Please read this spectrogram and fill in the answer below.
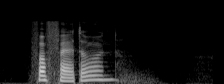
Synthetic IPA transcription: fɒfæd̥ɐn

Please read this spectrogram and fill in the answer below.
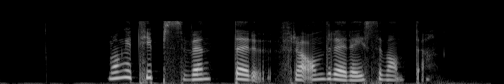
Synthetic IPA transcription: mɑŋət̪ʰɪpsʋɛnt̪əɾfɾɑ̰ːʔɑ̰nd̪ɾəɾeɪsəʋɑnt̪ə

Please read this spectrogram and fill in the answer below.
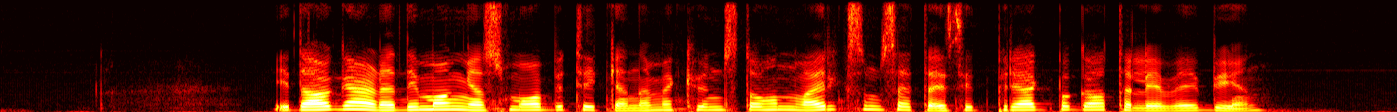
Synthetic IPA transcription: ḭːd̪ɑːɡæːɖeːd̪iːmɑŋəɑːsmoːbʉt̪ʰɪkənəmeːkʰʉnst̪oːhɔnʋæɾksm̩sɛt̪əɪsɪt̪̚pʰɾeːɡ̚poːɡɑːt̪əliːʋəiːbyːən

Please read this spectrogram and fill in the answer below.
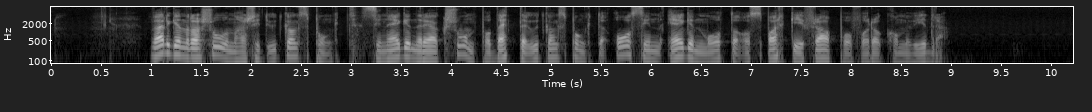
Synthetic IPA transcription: ʋæːɾɡɛnəɾɑʃuːnhɑːʂɪt̪ʉːt̪ɡɑŋspʰʊŋkt̪sɪneːɡənɾɛɑkʃuːnpʰoːd̪ɛt̪əʉːt̪ɡɑŋspʊŋkt̪əʔoːsɪneːɡənmoːt̪əʔo̰ːspɑɾkəiːfɾɑːpʰoːfɔɾoːkʰɔməʋiːd̪ɾə̰

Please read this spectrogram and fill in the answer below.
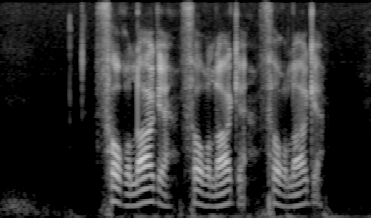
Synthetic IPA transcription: fɔʁlɑːɡəfɔʁlɑːɡə̰fɔʁlɑːɡə̰

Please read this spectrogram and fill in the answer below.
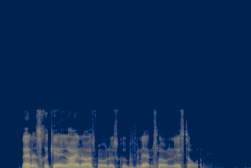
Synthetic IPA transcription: læn̰ð̩ˠsʁɛɡ̥e̝ɐeŋʁɑ̈ɪnɐɒ̽smeɔ̽nɐsɡ̥uðˠpʰɒ̽finæn̰slɐʊnɐnesd̥əɒ̰ː

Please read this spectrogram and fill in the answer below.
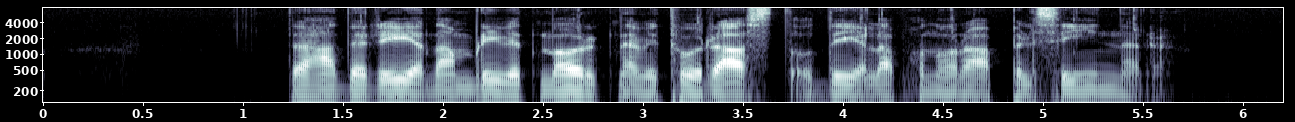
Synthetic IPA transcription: d̪̥ɛɦad̪ːəɾeːd̪anbliːvɪt̪mœɾk̚t̪næɾvɪt̪ʰuːɡɾast̪ʰɔ̰d̪eːlapʰɔnoːɾapʰɛlsiːnə̰ɾ

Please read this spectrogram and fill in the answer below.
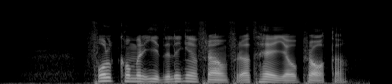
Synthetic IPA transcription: fɔlkʰːɔmːəɾiːd̪əlɪɡənfɾamːfœ̰ɾʔat̪hɛjːaɔpʰɾɑːt̪ʰa̰

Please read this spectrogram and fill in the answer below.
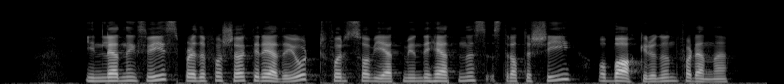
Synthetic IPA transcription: ɪnleːd̪nɪŋsʋiːsbleːd̪eːfɔʂøːk̚t̪ɾeːd̪əjʊʈfɔɾsɔʋɪɛt̪mʏnd̪ɪɦeːt̪ənəsst̪ɾɑt̪əʂiː | oːbɑːk̚ɡɾʉnənfɔɖɛnːə

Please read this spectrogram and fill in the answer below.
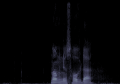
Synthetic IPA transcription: mɑŋnʉshɔʋd̪ə

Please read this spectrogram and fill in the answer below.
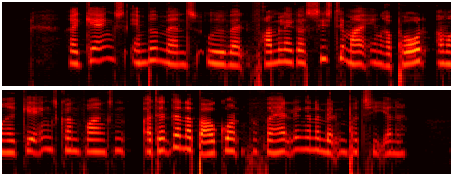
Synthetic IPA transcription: ʁɛɡ̥e̝ɐ̰e̝ŋsemb̥ð̩ˠmæn̰suð̞ˠʋæl̰fʁamleɡ̥ɐsisd̥əmɑ̈ɪ̰e̝nʁɑ̈pʰɒ̰ːd̥ɒ̽mʁɛɡ̥e̝ɐ̰e̝ŋskʰɒ̽nfəʁɑ̈ŋsn̩ʔɒ̽d̥end̥enæɐb̥ɑ̈ʊɡ̥ʁɔ̽n̰fɒ̽fɒ̽ɦæn̰le̝ŋɐnəmel̰m̩pʰɑ̈t͡sʰḭːɐnə

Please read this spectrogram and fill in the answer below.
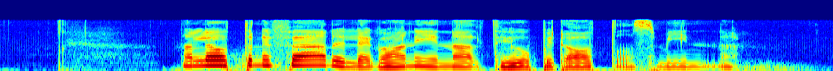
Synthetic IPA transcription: næɭoːt̪ənæɾfæːɖɪlɛɡːəɾhanɪnːalt̪ɪhuːpːɪd̪ɑːt̪ʊ̰nsɔmɪnːə

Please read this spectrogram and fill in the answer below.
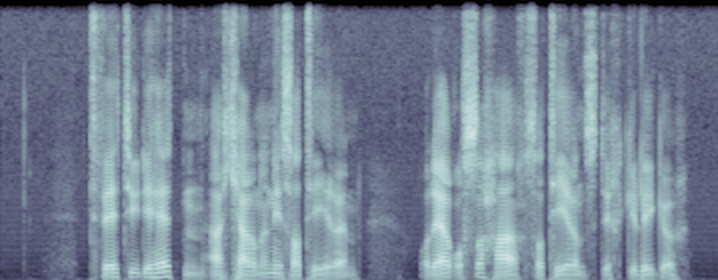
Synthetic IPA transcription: t̪ʰʋeːt̪ʰyːd̪ɪheːt̪n̩æ̰ːʁçæʁnəniːsɑt̪ʰiːʁə̰n | ʔo̰ːd̪eːæːʁɔsɔhæːʁsɑt̪ʰiːʁənsst̪ʏʁkəlʏɡəʁ

